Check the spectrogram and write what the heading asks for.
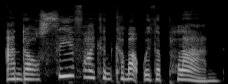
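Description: A woman voicing a small, excitable young female watchdog who talks breathlessly and repeats herself. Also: on the high side, a little fast, no room sound, studio quality, voice pushed up. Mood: kind.

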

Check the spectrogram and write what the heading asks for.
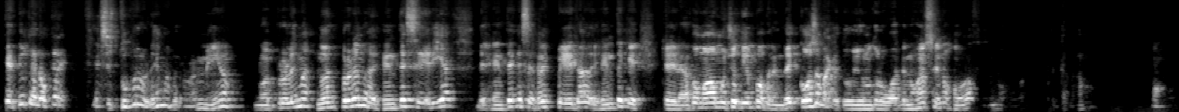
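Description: A man's voice: a little high, animated, fast. A man from Cuba with a Cuban accent, ranting bluntly and profanely on a casual live stream.

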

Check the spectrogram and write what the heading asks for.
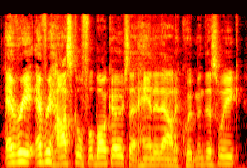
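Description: A man's voice: fairly high pitch, fast talker. A man in casual sports chat, blunt and mocking, often imitating coaches. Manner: blunt, mocking, quotes coaches in put-on voices.

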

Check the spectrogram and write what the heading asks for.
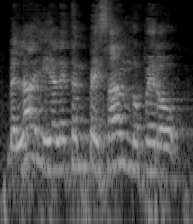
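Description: Guy doing a wise old church lady, high and bright, kinda distant echoey sound. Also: brisk. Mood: firm, motherly. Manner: earnest, motherly exhortation. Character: wise, firm elderly woman church leader. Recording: roomy sound from far off.

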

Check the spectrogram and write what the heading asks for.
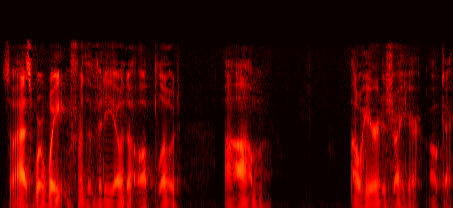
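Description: A man with a deep voice delivers political commentary as a podcast host. He talks in a halting way and repeats phrases to drive points home. The sound is echoey and somewhat dull, like a makeshift setup in a rental room. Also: fairly even intonation, darkish tone. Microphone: makeshift setup without usual equipment.

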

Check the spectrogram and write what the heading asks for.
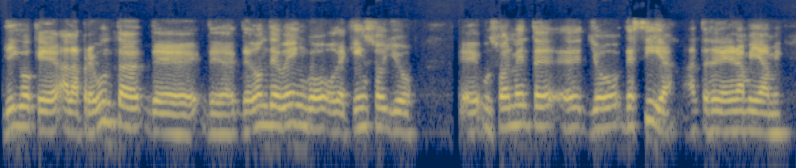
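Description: A man's voice: fairly high pitch, steady tone, unhurried, mellow. Man with a Cuban–Puerto Rican accent. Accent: mix of Puerto Rican and Cuban Spanish. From Cuba. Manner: hesitant, many filler sounds. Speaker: scholar on a panel. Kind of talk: academic panel discussion. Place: lives in Miami. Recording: dull lo-fi sound.

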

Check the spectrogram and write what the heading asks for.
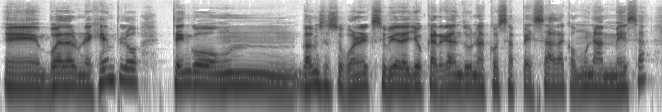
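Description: A middle-aged man with a Mexican accent, a podcast co-host telling stories in a casual, animated way and acting out the voices he quotes. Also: mid-range voice, a little fast. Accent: Mexican Spanish. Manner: animated, acts out quoted voices, frequent fillers. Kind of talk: casual conversational storytelling.

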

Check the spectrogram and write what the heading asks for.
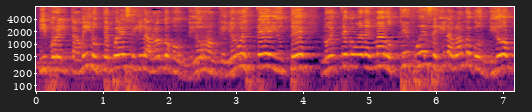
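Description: High-voiced preacher, echoey church. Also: male voice, moderate pace, few pauses. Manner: animated, storytelling, emphatic. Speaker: pastor. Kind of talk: sermon. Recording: echoey room, mic at a distance, music behind.

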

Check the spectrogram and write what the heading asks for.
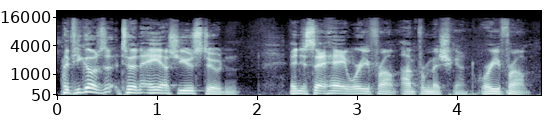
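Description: A man's voice: fairly low pitch, very animated, fast talker, a bit bright. A man from the American Midwest co-hosting a radio talk show, explaining things in a conversational way. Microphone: studio microphone.

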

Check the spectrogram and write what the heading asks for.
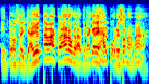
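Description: A man's voice: high voice, fast, gravelly, some chatter behind. A young man performing live stand-up comedy, telling crude stories and acting out the lines he quotes. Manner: crude, animated storytelling with acted-out quotes. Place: comedy stage at a live show.

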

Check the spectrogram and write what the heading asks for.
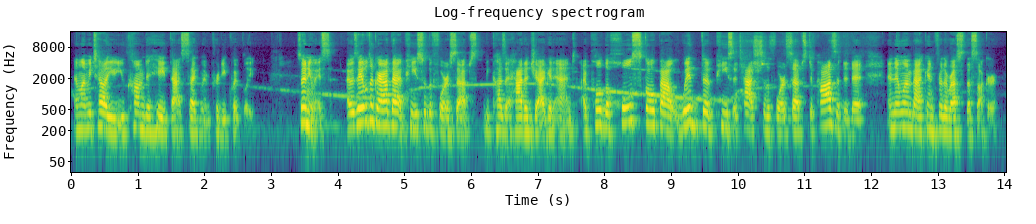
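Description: A woman's voice: medium pitch, a little fast. A woman podcast host, a lung doctor, telling a case story in a conversational, emphatic way with sarcastic asides.

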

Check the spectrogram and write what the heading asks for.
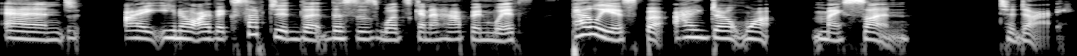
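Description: A woman's voice: mid-range voice, measured pace, sharp tone, no echo, studio quality. A woman voicing an anxious immortal sea-nymph mother, pleading and worried. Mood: anguished.

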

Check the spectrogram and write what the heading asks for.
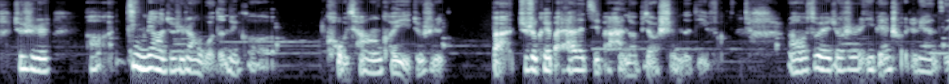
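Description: A woman host telling a personal story in a soft, halting way, often dropping into a whisper. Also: fairly high pitch, rough recording. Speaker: podcast host. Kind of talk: intimate storytelling.

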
